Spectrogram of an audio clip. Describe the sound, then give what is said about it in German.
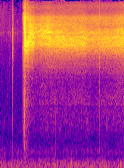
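A creeper's fuse hiss, made just before it explodes, starts abruptly after a couple of faint clicks and holds as a steady, loud, bright hiss for about two seconds, with no talking. “Du hörst sie, sie machen auch sonst kein Geräusch, außer sie sind sehr nah von dir. Und dann machen sie folgendermaßen.”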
